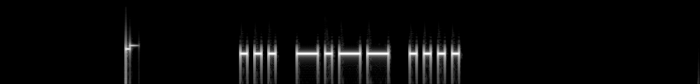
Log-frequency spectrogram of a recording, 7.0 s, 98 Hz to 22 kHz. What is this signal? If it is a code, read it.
Morse code, heard as a keyed tone, about 17 wpm, 700 Hz. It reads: SYH
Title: USA Call Sign Postfixes - 3 Letters 17wpm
